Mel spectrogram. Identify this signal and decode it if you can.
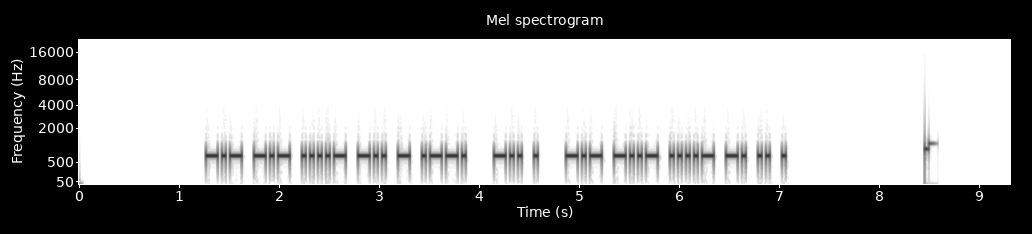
Morse code, heard as a keyed tone, about 30 wpm, 700 Hz. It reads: KK4DTP DE KX4NIE
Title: USA Callsign DE Callsign - 6 Characters - 30wpm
